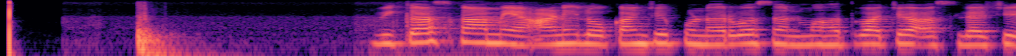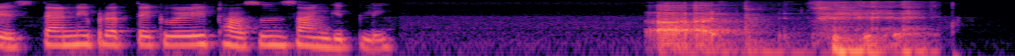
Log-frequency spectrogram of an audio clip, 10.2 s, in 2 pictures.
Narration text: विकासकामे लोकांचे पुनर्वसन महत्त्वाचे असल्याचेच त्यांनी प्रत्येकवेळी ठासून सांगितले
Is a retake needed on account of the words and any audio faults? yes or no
yes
